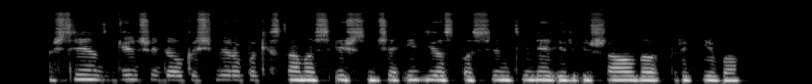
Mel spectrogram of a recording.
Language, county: Lithuanian, Vilnius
